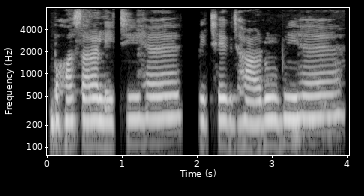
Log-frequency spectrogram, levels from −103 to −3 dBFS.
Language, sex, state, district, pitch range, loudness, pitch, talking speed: Hindi, female, Bihar, Sitamarhi, 230-250 Hz, -24 LUFS, 235 Hz, 135 wpm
